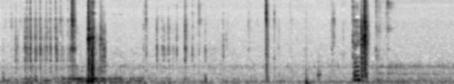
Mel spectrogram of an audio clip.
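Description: Small Phillips screwdriver driving tiny screws into the optical-bay drive caddy of an opened MacBook Pro: scattered light clicks and taps of the tool and screws on metal and plastic, the loudest about a second in and again near five seconds.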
